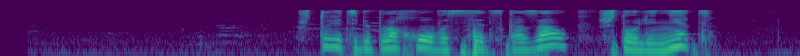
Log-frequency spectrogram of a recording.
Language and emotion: Russian, angry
